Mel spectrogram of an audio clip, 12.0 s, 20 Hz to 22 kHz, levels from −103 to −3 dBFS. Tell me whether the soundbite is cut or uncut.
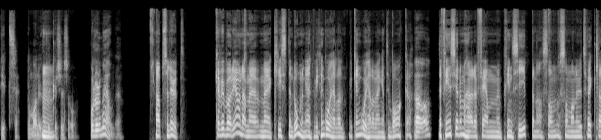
cut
